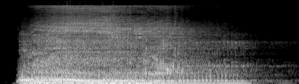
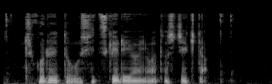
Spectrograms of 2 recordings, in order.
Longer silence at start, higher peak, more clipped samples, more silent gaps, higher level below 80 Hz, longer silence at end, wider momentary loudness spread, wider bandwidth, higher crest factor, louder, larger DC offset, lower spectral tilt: about the same, 0.15 s vs 0.05 s; first, 0 dBFS vs -4 dBFS; first, 0.8% vs under 0.1%; neither; first, -14 dBFS vs -42 dBFS; about the same, 0.45 s vs 0.4 s; about the same, 15 LU vs 17 LU; first, 17.5 kHz vs 12 kHz; second, 10 dB vs 24 dB; first, -10 LUFS vs -27 LUFS; neither; first, -6 dB/octave vs -3.5 dB/octave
